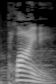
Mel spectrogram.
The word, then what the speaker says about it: Pliny: But I want to talk about what Trajan did with a fella named Pliny, or Pliny, depending upon how you pronounce his name.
